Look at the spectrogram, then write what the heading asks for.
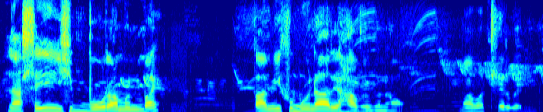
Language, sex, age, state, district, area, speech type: Bodo, male, 45-60, Assam, Chirang, rural, spontaneous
